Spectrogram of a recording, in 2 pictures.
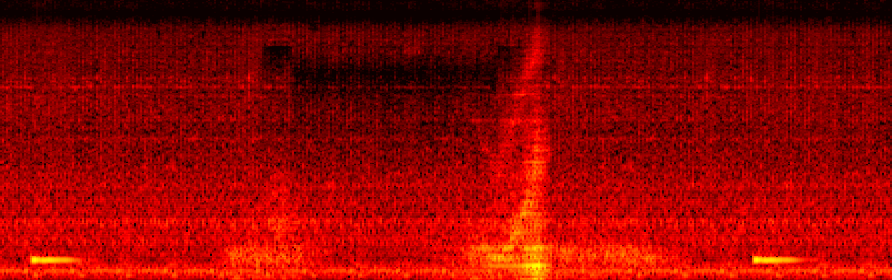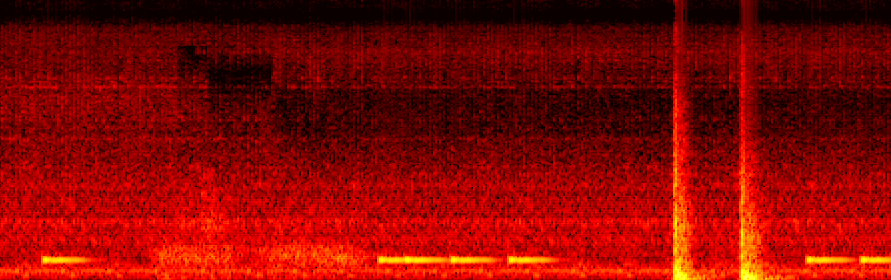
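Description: Short electronic tones blip now and then.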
